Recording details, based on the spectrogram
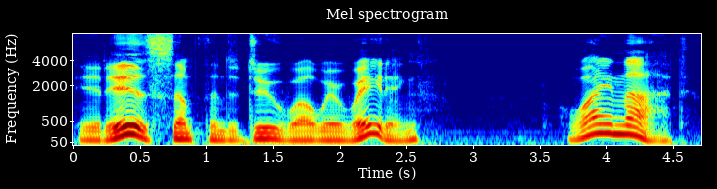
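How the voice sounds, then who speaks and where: A man's voice: sits low, wildly swooping pitch, slow, a little mellow, exaggerated voice. Man as Sam Spade, swooping wisecracking detective. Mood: sardonic. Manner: sardonic, clipped, casual. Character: wisecracking, tough, cynical male private detective. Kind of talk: old-time radio play acting.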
